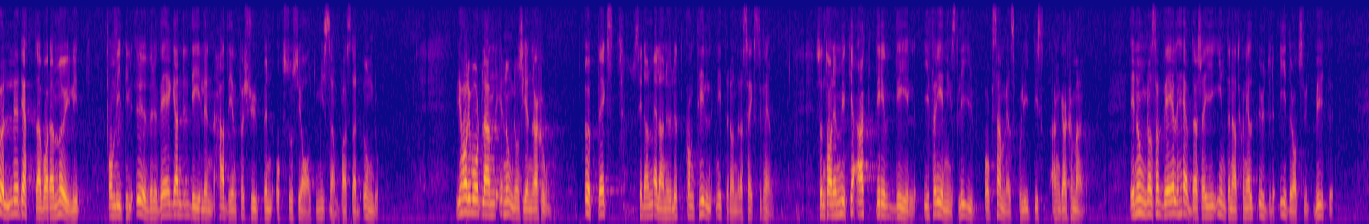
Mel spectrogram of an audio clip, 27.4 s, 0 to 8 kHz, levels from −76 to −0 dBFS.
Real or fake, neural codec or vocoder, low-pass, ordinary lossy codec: real; none; 7.2 kHz; none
